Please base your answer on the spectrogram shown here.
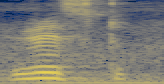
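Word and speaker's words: wrist: लेकिन डब्ल्यू जो साइलेंट रहता है। डब्ल्यू के बाद में आर रहता है। तो राइट रॉन्ग और रिस्ट यहां पर डब्ल्यू साइलेंट है।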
